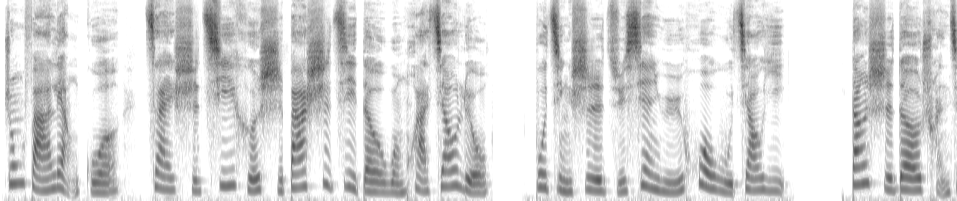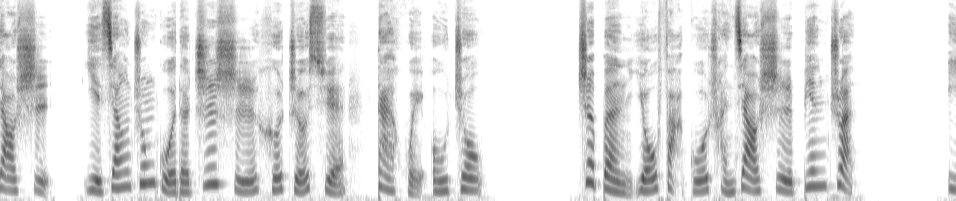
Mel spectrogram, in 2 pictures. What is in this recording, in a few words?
Mandarin; 《中国哲学家孔子画传》; 钱德明（1718–1793年）; 伊西多尔 - 斯坦尼斯拉斯．赫尔曼（1743–1809年）; 约1782年; 紫禁城; 凡尔赛宫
